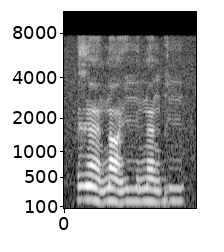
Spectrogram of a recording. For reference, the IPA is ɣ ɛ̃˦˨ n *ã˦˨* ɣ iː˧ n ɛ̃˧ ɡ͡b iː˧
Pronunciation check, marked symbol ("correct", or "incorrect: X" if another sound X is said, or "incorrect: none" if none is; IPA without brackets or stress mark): correct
